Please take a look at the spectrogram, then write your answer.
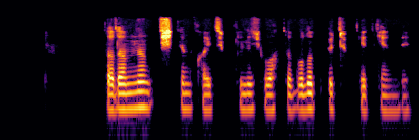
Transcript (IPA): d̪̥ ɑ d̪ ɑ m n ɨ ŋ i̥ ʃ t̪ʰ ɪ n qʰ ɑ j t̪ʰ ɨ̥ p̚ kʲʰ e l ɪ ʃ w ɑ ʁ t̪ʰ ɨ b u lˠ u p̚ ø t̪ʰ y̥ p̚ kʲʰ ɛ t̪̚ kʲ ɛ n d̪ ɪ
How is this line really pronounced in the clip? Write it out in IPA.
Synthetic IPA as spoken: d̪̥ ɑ d̪ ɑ m n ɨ ŋ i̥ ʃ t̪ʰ ɪ n qʰ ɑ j t̪ʰ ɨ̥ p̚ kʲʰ e l ɪ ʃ w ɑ χ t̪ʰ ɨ b o lˠ u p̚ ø t̪ʰ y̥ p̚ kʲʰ ɛ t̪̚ kʲ ɛ n d̪ ɪ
